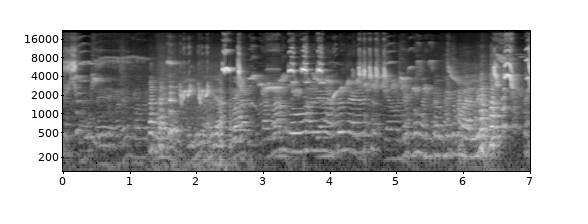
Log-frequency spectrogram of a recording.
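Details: Loud contest-type singing from an orange-headed thrush: a dense run of high shrill notes, chattering trills and sweeping whistles, with some lower rough sounds and faint talking in the background.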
